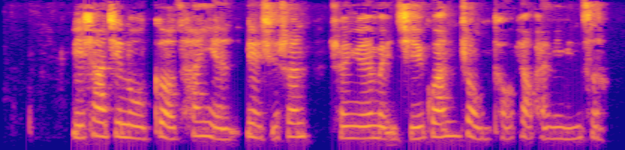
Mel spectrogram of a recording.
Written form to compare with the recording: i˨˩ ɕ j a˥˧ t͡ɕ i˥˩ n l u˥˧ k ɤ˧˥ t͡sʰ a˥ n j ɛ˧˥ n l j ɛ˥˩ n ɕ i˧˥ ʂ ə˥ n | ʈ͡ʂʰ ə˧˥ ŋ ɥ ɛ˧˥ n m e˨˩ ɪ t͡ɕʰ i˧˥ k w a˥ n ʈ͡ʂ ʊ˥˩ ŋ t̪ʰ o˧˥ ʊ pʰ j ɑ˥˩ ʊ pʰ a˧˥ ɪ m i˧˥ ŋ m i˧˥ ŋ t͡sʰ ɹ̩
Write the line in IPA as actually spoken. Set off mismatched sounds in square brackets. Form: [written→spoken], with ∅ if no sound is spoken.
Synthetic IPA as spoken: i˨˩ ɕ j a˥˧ t͡ɕ [i˥˩→i˥˧] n l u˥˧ k [ɤ˧˥→ɤ˥˩] t͡sʰ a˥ n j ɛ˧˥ n l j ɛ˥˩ n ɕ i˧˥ ʂ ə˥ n | ʈ͡ʂʰ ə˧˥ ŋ ɥ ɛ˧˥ n m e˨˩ ɪ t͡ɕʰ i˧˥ k w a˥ n ʈ͡ʂ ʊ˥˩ ŋ t̪ʰ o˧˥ ʊ pʰ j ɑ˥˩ ʊ pʰ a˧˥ ɪ m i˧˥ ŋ m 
